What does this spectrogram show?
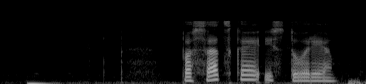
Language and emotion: Russian, neutral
